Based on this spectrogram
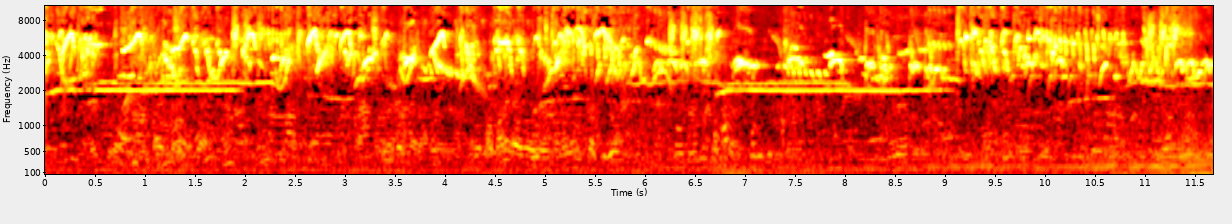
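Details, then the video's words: A young Horsfield's bushlark, a songbird-contest performer from central Cilacap, Java, sings a long, busy stream of high twittering and buzzy notes, with drawn-out steady whistles and lower background chatter. "BRANJANGAN MUDA MENTAL JUARA"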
